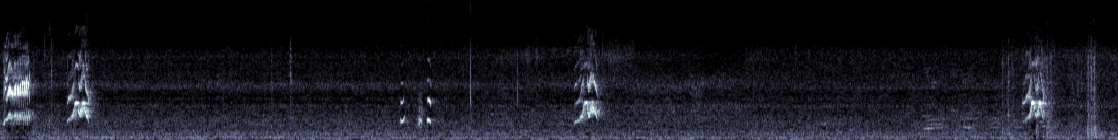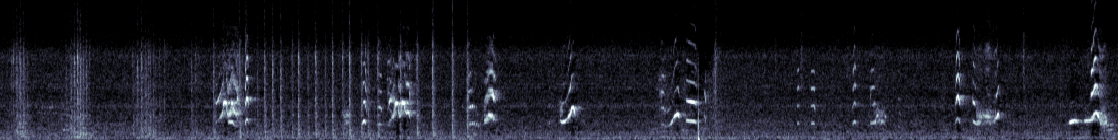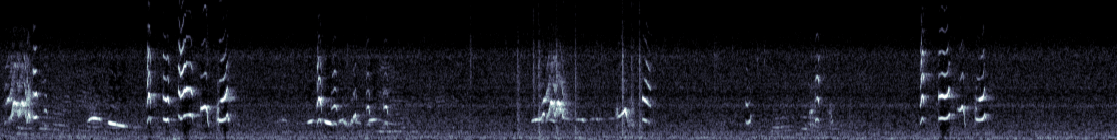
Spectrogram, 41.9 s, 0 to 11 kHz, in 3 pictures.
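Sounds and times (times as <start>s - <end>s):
cockatiel chirping and whistling: 7.2s - 7.6s, 27.4s - 28.4s, 31.8s - 32.8s, 34.6s - 36.2s.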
